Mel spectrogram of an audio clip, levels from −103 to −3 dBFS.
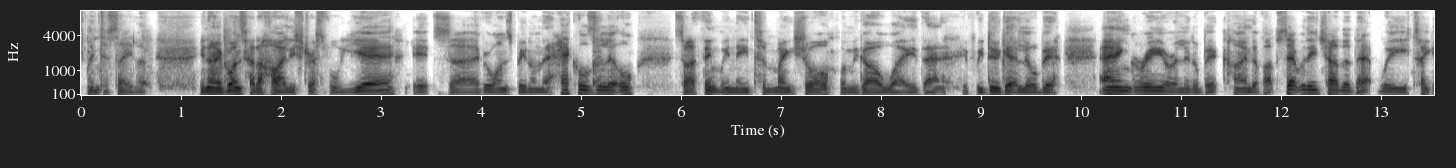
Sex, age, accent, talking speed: male, 30-49, British, 245 wpm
